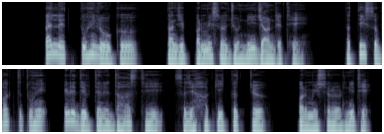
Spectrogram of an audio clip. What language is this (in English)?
Bilaspuri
